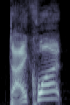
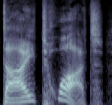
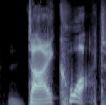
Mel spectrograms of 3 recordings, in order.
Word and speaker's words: diquat: And so the chemical, I believe it's pronounced diquat. Not die-twat, diquat.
